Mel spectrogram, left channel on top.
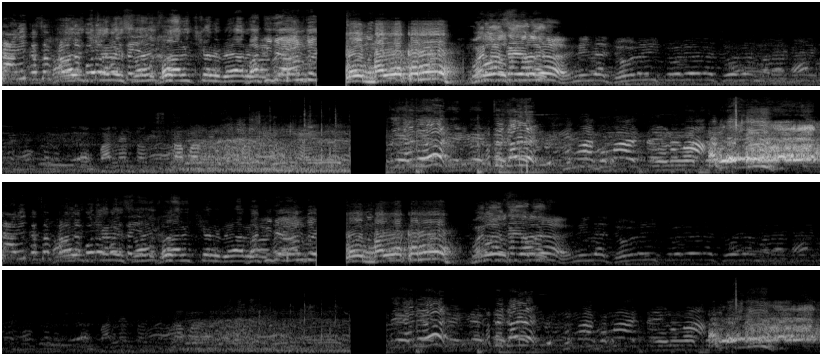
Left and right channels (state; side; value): quieter; right; 10.8 dB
